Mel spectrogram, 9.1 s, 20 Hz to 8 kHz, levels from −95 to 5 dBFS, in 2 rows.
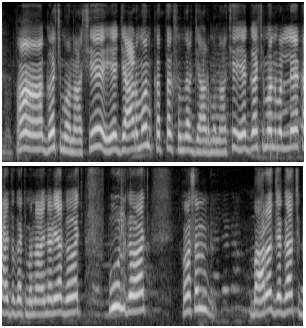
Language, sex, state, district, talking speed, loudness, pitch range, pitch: Halbi, female, Chhattisgarh, Bastar, 190 wpm, -19 LUFS, 250-310 Hz, 285 Hz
